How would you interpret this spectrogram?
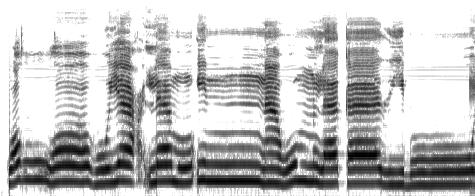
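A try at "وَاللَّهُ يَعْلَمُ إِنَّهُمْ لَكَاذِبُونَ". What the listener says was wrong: Ip. Bagus.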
